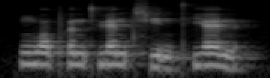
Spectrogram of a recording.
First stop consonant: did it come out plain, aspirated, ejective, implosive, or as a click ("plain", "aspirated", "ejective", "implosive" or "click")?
aspirated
